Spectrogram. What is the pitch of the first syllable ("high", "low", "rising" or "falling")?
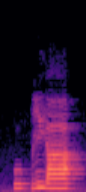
low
